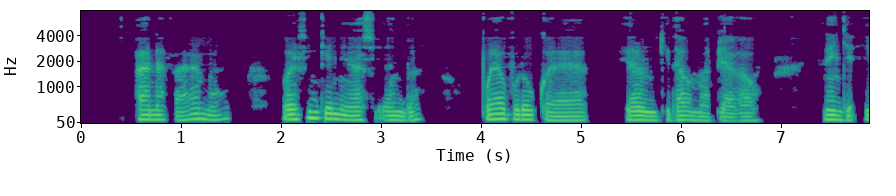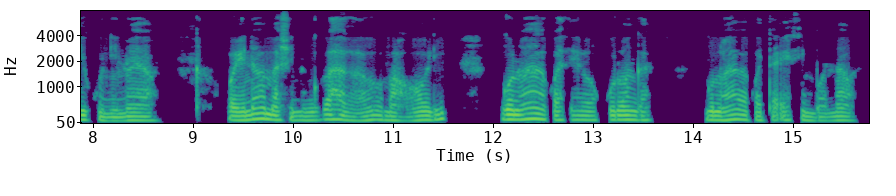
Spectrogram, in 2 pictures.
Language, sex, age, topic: Oshiwambo, female, 18-24, agriculture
